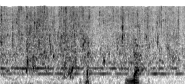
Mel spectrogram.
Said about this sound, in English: Now, before we really get going here, just listen to those waves. Hear them?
